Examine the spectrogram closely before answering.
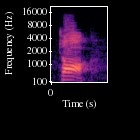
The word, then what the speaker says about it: talk: silent in this word talk you can see here L used before K so L is silent in this word talk cough calm chalk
